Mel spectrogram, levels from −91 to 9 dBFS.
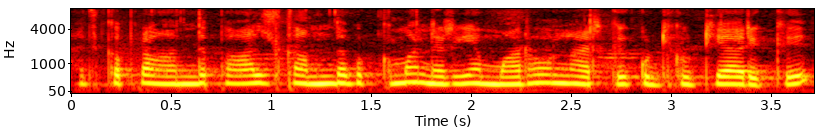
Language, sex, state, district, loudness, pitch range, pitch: Tamil, female, Tamil Nadu, Kanyakumari, -15 LUFS, 225-245 Hz, 235 Hz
